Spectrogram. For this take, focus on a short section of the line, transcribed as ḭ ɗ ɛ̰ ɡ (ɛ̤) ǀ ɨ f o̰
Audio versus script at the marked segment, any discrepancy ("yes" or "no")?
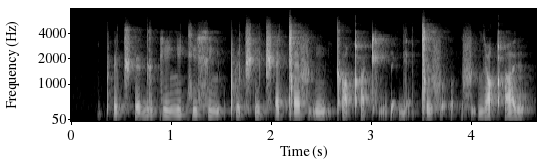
yes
